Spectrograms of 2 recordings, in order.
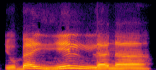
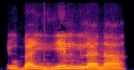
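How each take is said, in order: The two takes are said the same way.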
